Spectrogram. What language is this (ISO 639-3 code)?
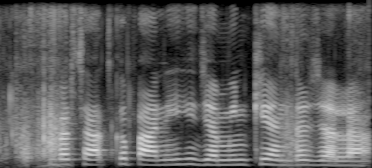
bho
